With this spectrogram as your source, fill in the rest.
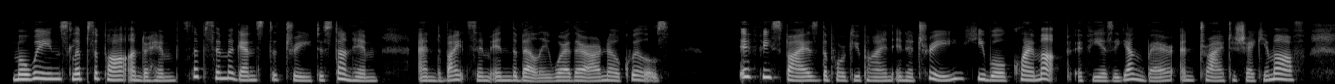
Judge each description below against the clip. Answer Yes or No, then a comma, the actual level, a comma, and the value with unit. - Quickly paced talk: Yes, fast, 220 wpm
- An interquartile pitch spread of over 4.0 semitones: Yes, average, 4.5 semitones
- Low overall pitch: No, high, 190 Hz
